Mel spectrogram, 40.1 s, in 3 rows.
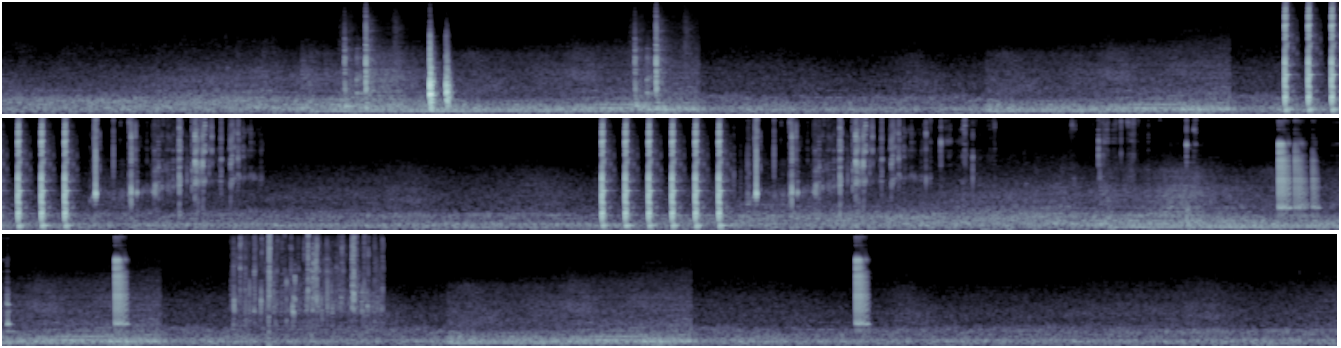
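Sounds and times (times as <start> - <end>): glass clinks and scrapes: 20.5 - 23.4, 24.0 - 25.4, 26.2 - 26.9, 27.9 - 28.1.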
